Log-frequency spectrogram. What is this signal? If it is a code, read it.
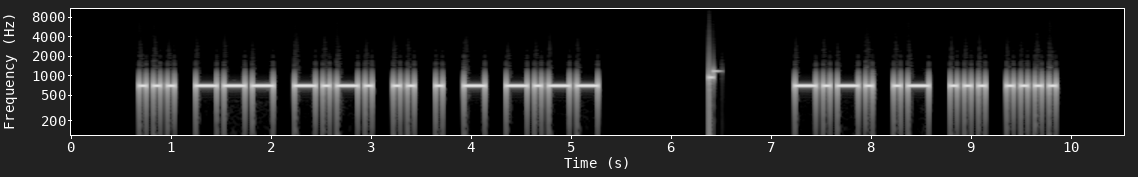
Morse code, heard as a keyed tone, about 17 wpm, 700 Hz. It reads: SOCIETY CASH
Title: Sentences from Top 700 Words - New Word Drill - 17wpm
